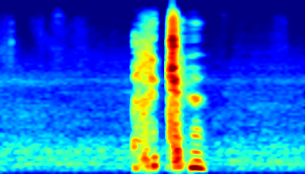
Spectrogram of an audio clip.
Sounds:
Sneeze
